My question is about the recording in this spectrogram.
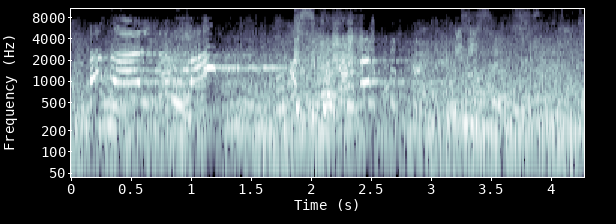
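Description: Children's high-pitched voices and general chatter, with one child's voice rising high and clear in the first second or so.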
